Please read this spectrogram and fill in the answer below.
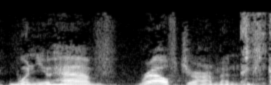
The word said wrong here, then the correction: Garman: Garman. – I'm sorry. I keep doing that. – Hard G.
